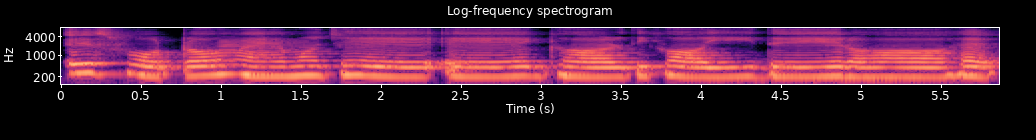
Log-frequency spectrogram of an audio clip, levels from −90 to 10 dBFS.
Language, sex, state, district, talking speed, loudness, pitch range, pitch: Hindi, female, Madhya Pradesh, Umaria, 100 wpm, -14 LUFS, 205-220 Hz, 210 Hz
